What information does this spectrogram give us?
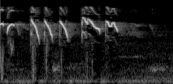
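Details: A worked-up white-eye singing to stir other white-eyes: a tight sequence of about six piercing high whistles, each slurring downward, delivered quickly within just over a second, then quiet.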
